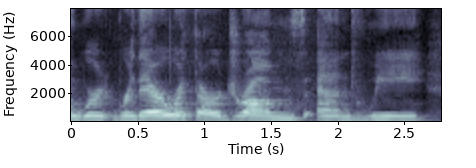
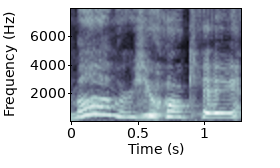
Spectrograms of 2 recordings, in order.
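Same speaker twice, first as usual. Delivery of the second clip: higher, louder worried call; son calling out; 8 semitones higher, 13 dB louder than usual. Retold or imitated. Teen son calling to his startled mother, loud worried call. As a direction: call out to mom in alarm.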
